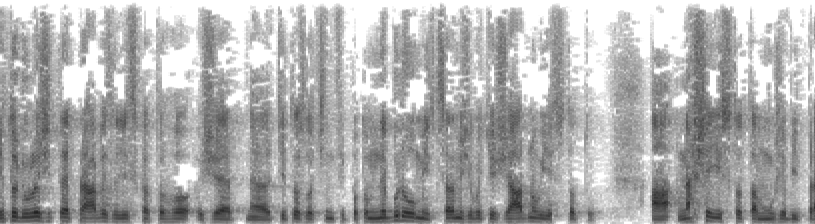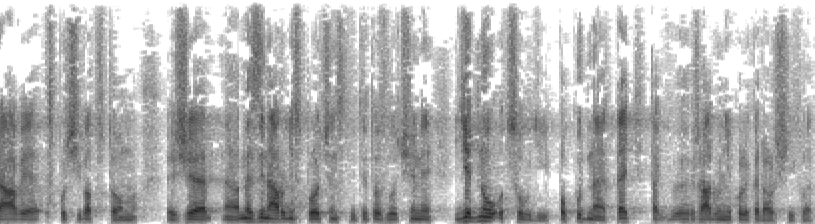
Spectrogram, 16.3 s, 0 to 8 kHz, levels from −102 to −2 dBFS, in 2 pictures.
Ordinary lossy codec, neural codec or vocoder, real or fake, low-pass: none; none; real; none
